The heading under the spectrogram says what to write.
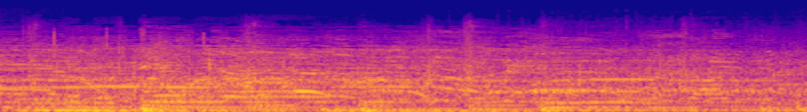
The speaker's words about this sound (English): Oh, listen to the crowd here in Lincoln, Rhode Island.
